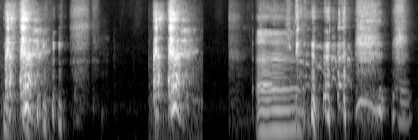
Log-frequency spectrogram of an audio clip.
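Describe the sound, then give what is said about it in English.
A man makes a couple of harsh, raspy throat-clearing bursts spaced apart, followed by a longer voiced, gravelly grunt, all fairly loud with no clear speech. “clearing his throat.”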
